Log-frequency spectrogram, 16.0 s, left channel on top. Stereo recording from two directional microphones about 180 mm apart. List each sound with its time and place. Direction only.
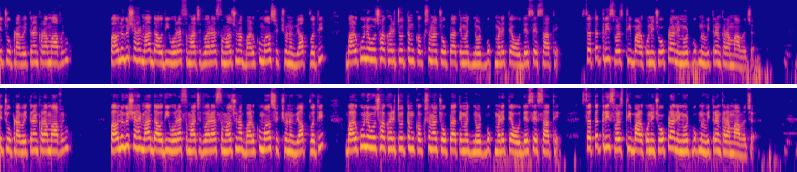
0.0 s a woman's voice: 15° right (ahead or behind)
